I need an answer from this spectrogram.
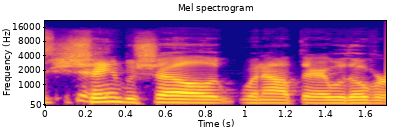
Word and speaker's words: Buechele: Shane, I always pronounce his name. You might know Shane Buechele, like Bobby Boucher, right? But Boucher. Shane Buechele went out there with over 100 yards passing on the game.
